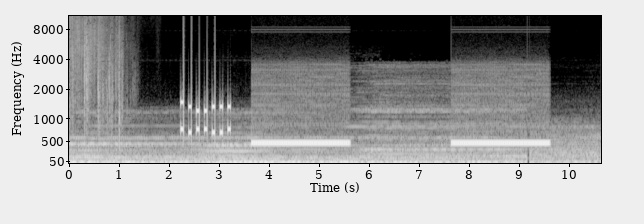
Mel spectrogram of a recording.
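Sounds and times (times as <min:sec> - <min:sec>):
phone keypad dialing beeps: 0:02.2 - 0:03.3
phone ringback tone: 0:02.2 - 0:05.6, 0:07.7 - 0:09.6.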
